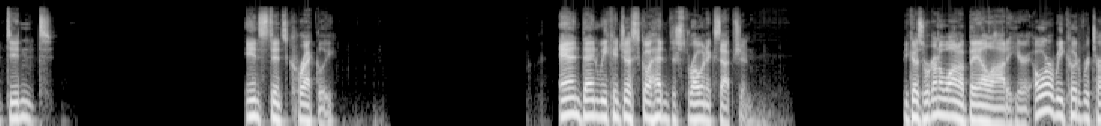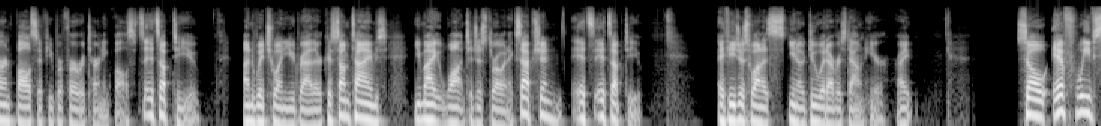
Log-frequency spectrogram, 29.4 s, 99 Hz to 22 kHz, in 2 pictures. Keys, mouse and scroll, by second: 1.0-5.9 typing, 8.4-12.3 typing, 15.5-16.4 scroll down 4, 16.8-17.3 scroll, 22.2 click, 26.6 Return, 26.7 Return.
